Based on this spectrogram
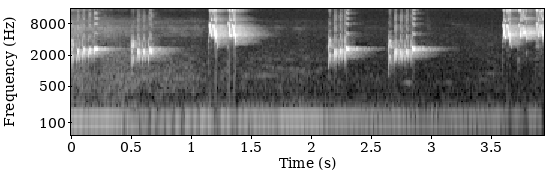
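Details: Clear, lively Grey-cheeked bulbul song for coaxing quiet birds to sing: pairs of bright down-slurred whistles broken by very high buzzy chirp bursts, with a faint low hum underneath.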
